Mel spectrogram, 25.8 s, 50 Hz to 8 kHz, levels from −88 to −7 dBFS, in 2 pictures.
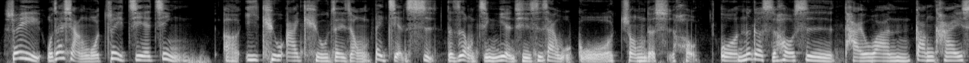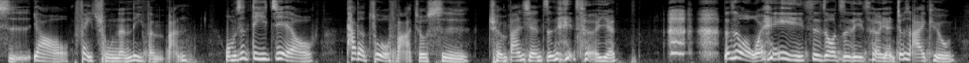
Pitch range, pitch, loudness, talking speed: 165-210 Hz, 180 Hz, -23 LUFS, 205 characters per minute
